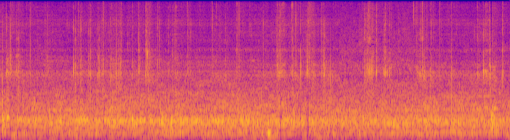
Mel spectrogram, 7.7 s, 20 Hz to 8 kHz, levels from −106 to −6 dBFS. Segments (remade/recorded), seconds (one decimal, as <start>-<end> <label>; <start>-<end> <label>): 0.0-5.1 remade; 5.1-6.2 recorded; 6.2-7.7 remade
